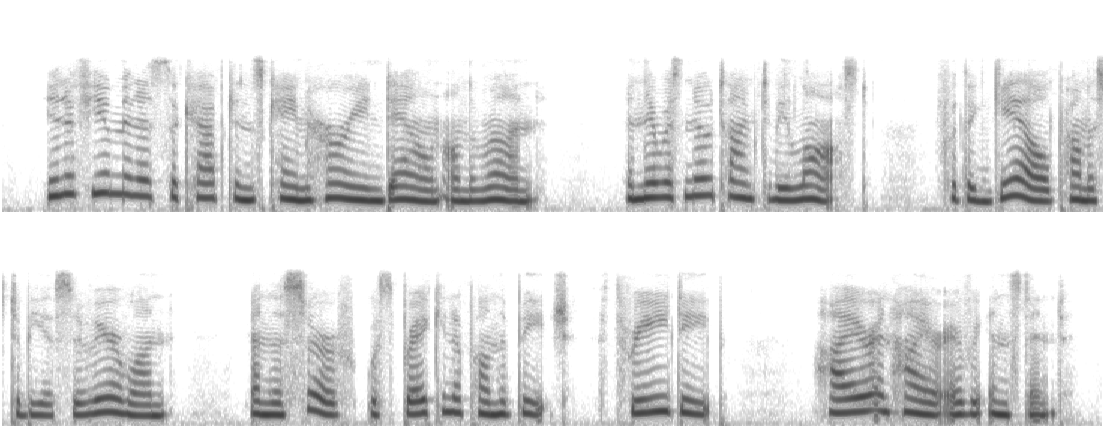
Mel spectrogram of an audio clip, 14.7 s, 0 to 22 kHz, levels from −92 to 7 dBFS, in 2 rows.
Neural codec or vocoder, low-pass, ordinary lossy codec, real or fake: none; 7.2 kHz; Opus, 16 kbps; real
